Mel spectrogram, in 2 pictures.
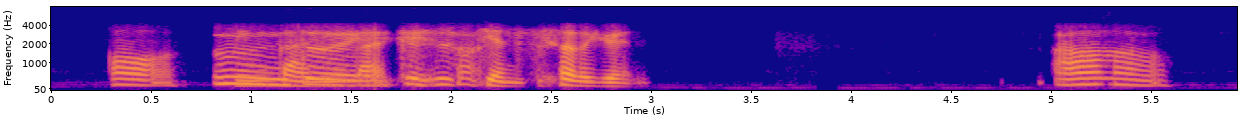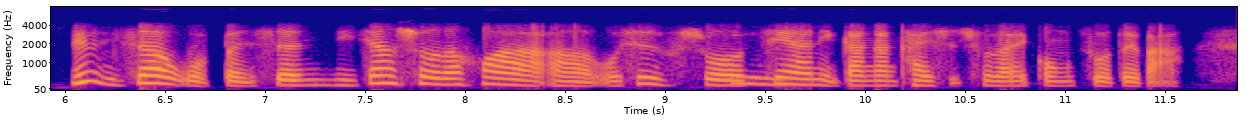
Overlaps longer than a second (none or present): present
